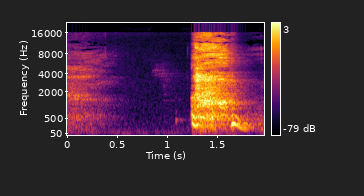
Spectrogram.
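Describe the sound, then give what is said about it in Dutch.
One loud, sharp cough after a brief quiet pause, raspy and breathy, standing alone without talk. “Excuses toch voor een kuchje.”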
